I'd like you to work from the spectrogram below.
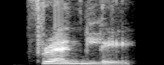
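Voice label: "friendly", Indian English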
